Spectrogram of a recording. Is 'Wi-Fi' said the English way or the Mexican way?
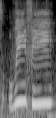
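Mexican. It is said with the Mexican pronunciation.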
